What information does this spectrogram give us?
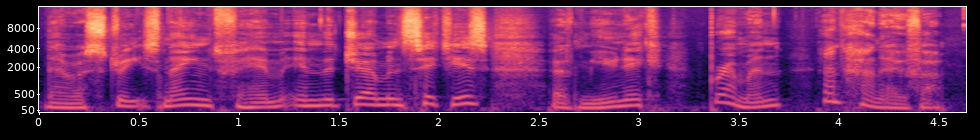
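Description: Guy reading radio news, slightly high voice, lively, dry close sound. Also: normal speed, no echo.

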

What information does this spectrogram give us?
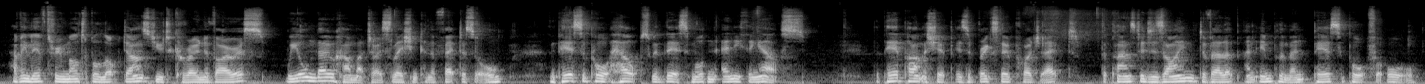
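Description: A man's voice: medium pitch, darkish tone. A man delivering scripted podcast narration as a charity project leader.

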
